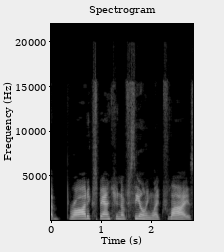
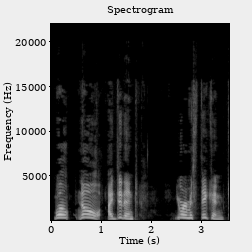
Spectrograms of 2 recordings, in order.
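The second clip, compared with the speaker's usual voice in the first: high protest; 6 semitones higher, 5 dB louder than usual. A narrator's reading. Rincewind protests to the Dragon Lord.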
